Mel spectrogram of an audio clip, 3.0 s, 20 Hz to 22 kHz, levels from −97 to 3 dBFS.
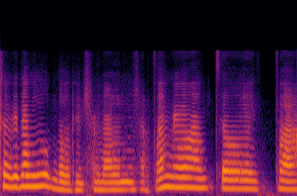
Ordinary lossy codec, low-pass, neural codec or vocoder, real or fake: none; none; codec, 16 kHz, 0.5 kbps, FreqCodec, smaller model; fake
